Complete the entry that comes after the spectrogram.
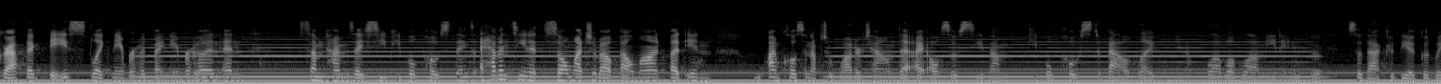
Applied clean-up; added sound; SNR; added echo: none; Wind instrument, woodwind instrument; 11 dB; none.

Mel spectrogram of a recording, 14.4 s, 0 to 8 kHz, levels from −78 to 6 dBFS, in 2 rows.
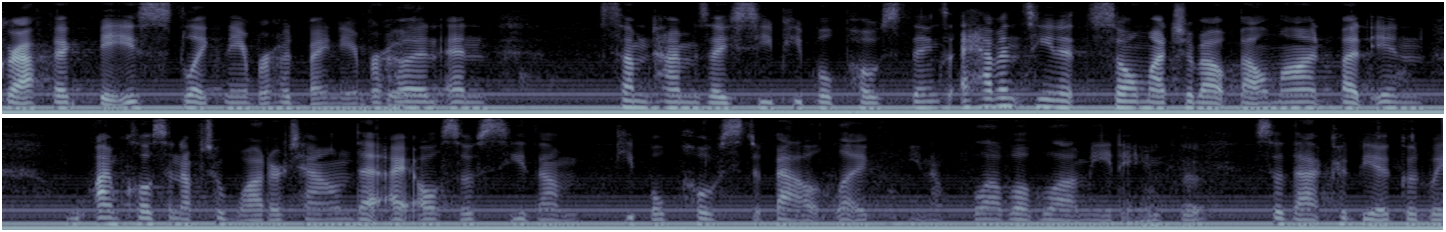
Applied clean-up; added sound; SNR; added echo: none; none; none; none.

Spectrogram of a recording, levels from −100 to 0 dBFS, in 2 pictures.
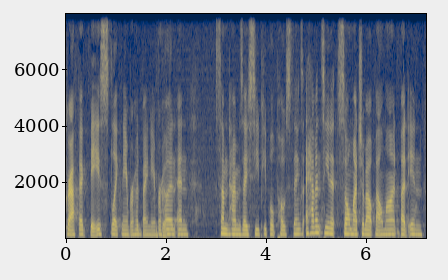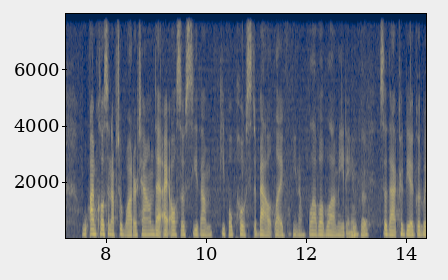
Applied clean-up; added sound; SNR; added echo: neural mask model Resemble Enhance denoiser.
